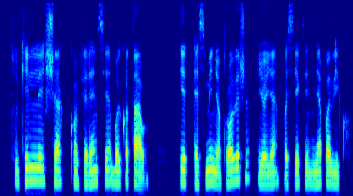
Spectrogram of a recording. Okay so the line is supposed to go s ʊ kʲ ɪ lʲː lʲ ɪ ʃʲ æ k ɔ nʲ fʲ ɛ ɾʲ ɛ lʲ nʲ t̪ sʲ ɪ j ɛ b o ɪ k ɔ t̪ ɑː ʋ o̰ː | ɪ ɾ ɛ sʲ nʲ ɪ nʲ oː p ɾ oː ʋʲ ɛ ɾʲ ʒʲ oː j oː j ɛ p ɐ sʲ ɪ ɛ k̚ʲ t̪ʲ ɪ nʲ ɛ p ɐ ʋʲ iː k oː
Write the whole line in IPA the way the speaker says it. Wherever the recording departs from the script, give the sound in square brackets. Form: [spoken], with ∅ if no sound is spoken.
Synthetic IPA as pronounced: s ʊ kʲ ɪ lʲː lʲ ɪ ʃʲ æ k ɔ nʲ fʲ ɛ ɾʲ ɛ [∅] nʲ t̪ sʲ ɪ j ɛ b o ɪ k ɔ t̪ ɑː ʋ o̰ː | ɪ ɾ ɛ sʲ [mʲ] ɪ nʲ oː p ɾ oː ʋʲ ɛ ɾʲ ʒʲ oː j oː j ɛ p ɐ sʲ [i] ɛ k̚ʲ t̪ʲ ɪ nʲ ɛ p ɐ ʋʲ iː k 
